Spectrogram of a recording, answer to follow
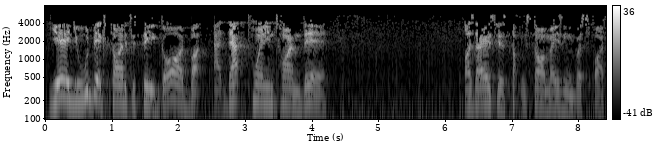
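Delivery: usual speaking voice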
